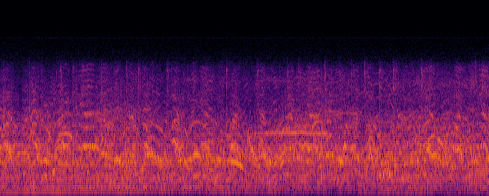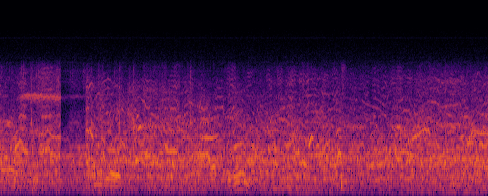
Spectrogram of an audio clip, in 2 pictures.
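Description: A large outdoor crowd chatters and cheers loudly.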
